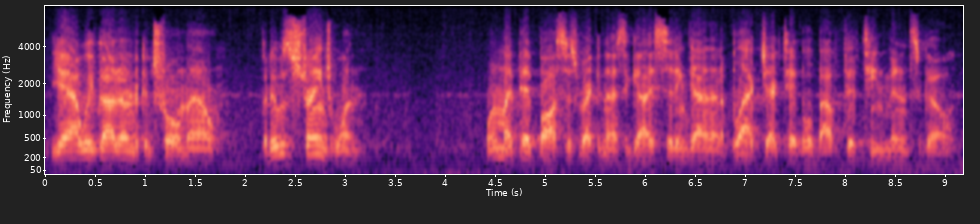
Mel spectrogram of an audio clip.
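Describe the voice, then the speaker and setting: A man playing a seasoned, unrattled casino security chief giving measured, detailed reports over a two-way radio in an audio drama. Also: sits low, steady tone, sharp tone, full character voice. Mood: grave, composed. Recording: dull, noisy two-way radio sound.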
